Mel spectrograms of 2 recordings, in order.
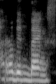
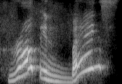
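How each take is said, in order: First: Said in the usual way. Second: Slow, incredulous rising repeat; surprised question. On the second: Retold or imitated. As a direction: drag it out in disbelief. Retold stranger repeating name.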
